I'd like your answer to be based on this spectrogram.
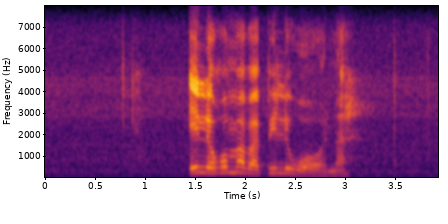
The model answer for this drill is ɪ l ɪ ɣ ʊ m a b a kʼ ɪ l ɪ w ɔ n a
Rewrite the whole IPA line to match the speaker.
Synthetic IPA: ɪ l ɪ ɣ ʊ m a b a pʼ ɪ l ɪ w ɔː n a

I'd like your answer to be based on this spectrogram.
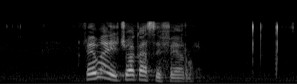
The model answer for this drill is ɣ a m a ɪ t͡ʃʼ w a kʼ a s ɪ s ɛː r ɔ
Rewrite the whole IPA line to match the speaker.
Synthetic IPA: ɣ ɛ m a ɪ t͡ʃʼ w a kʼ a s ɪ f ɛː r ɔ

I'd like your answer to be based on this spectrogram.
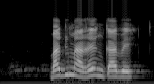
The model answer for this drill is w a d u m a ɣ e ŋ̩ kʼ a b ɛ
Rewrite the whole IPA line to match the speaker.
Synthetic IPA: b a d u m a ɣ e ŋ̩ kʼ a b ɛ

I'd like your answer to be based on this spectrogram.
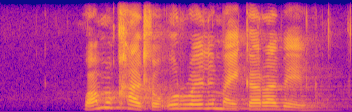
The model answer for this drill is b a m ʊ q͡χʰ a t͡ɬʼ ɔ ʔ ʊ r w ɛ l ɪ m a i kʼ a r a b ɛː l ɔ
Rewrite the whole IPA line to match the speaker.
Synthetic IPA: w a m ʊ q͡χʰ a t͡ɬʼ ɔ ʔ ʊ r w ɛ l ɪ m a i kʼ a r a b ɛː l ɔ

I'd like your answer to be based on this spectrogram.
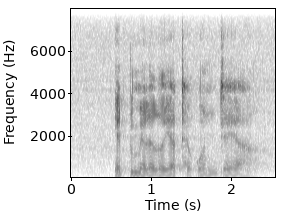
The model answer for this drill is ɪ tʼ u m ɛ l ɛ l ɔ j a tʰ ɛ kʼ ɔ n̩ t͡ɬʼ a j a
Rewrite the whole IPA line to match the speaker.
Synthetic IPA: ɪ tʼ u m ɛ l ɛ l ɔ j a tʰ ɛ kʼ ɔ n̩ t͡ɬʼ ɛ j a

